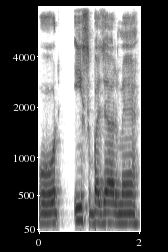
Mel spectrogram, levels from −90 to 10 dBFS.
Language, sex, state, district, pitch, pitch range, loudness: Hindi, male, Bihar, Supaul, 135 Hz, 130-135 Hz, -14 LUFS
